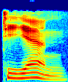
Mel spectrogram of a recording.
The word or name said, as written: tyiyn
